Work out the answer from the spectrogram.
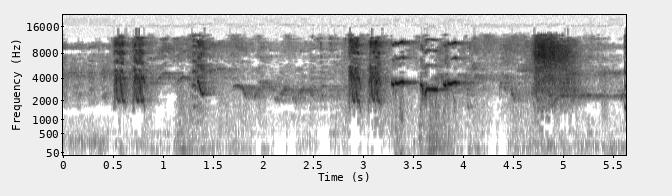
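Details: Oriental magpie-robin in the rapid 'tembakan rapat' style, used as training song for caged birds: scattered short buzzy bursts and thin whistled notes, with a longer rasping note near the end and quiet pauses between.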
